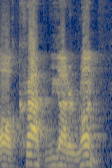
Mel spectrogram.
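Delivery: normal talking voice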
